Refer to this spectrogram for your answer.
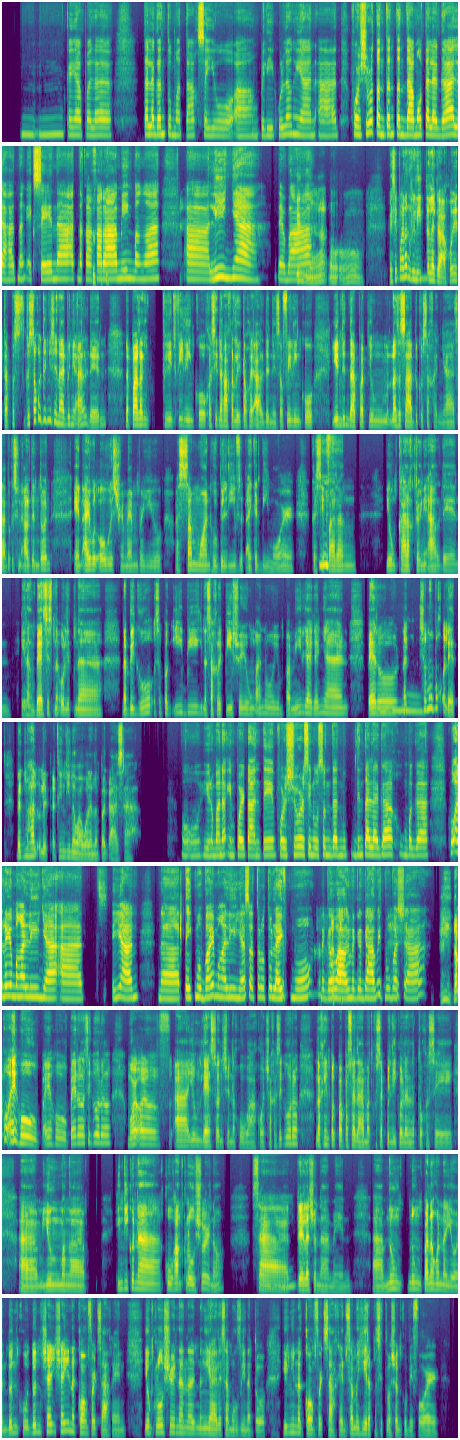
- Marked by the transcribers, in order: laugh; breath; in English: "And I will always remember … can be more"; laugh; breath; throat clearing
- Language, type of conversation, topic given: Filipino, podcast, Ano ang paborito mong pelikula, at bakit ito tumatak sa’yo?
